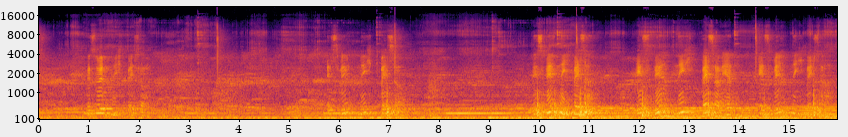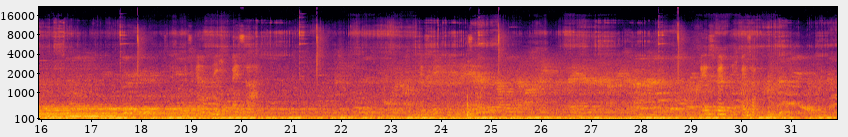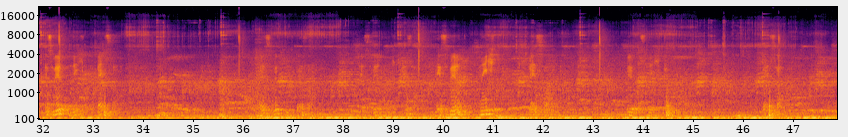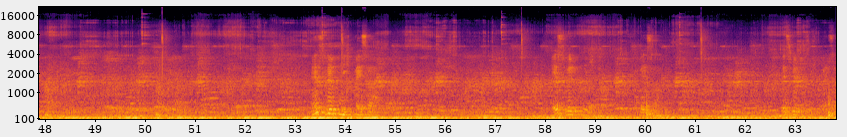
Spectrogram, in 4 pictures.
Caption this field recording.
Inside the museum in the basement area - during an exhibition of sound machines by artist Andreas Fischer. Here a machine on a long pole, with a rifle, a speaker horn, and a mechanism that moves the bowls of a mala. In the backgound the sound of other machines and visitors. soundmap nrw - social ambiences, topographic field recordings and art places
